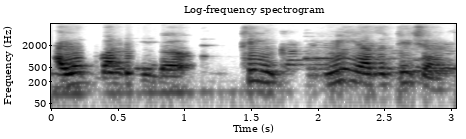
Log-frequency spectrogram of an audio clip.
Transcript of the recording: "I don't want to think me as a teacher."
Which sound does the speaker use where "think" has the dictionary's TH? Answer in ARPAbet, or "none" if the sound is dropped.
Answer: T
